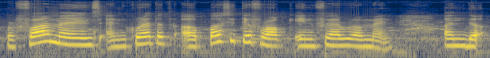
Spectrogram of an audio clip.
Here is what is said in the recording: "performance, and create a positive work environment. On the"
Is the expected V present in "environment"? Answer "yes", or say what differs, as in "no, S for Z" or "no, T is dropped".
no, F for V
